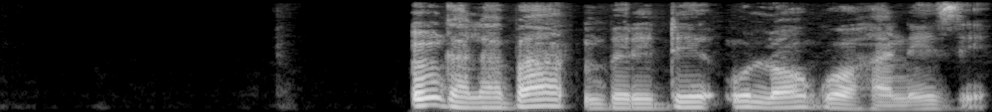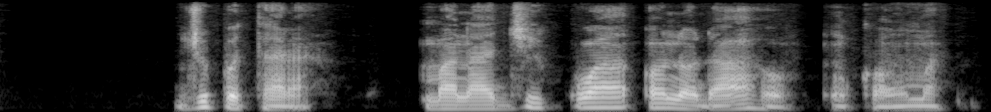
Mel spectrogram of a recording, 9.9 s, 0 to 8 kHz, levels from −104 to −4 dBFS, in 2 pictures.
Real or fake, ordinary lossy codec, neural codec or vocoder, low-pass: real; none; none; 7.2 kHz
